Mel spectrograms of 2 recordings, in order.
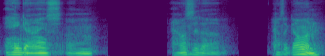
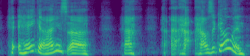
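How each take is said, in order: First: It is said sadly and softly, downcast. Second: It is said nervously, stammering and hesitant.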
